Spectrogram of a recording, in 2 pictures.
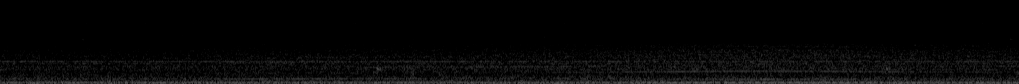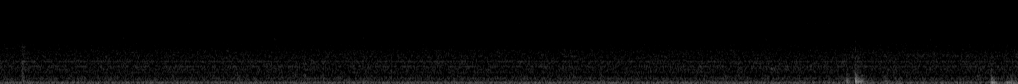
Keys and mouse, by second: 1.8-3.7 drag, 4.1-5.4 middle drag, 7.2-8.8 drag, 9.3-10.1 middle drag, 11.4-13.0 middle drag, 13.8-17.8 middle drag, 20.0 r.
